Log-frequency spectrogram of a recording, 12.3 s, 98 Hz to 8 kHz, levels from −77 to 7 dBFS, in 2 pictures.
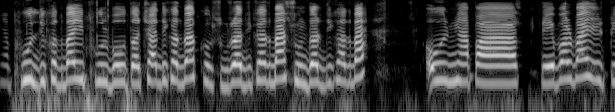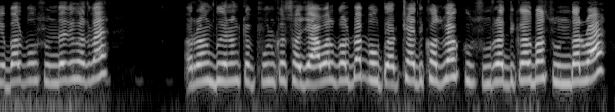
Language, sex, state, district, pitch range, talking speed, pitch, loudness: Chhattisgarhi, female, Chhattisgarh, Balrampur, 310-345 Hz, 200 wpm, 330 Hz, -17 LUFS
